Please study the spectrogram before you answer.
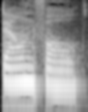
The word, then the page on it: downfall: American English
